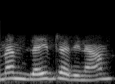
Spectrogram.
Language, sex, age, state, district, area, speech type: Kannada, female, 30-45, Karnataka, Hassan, rural, conversation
